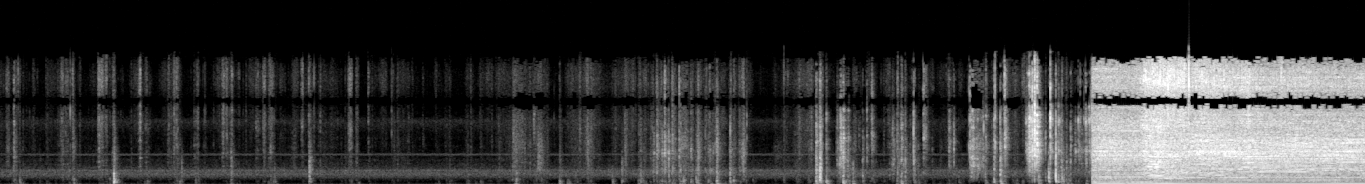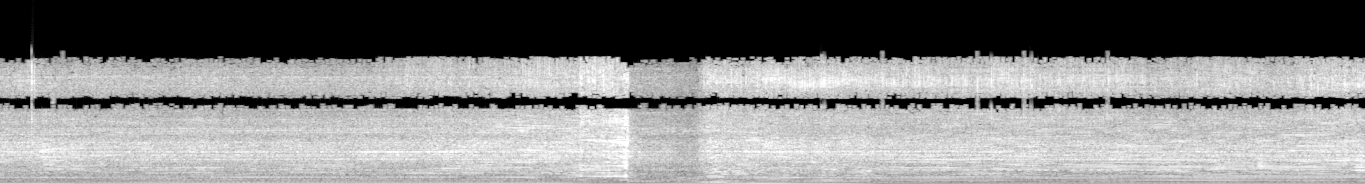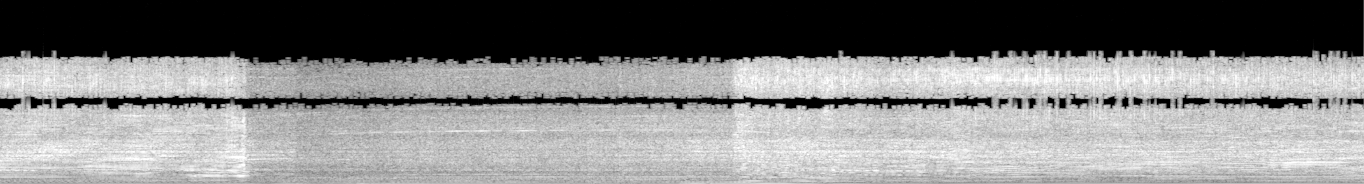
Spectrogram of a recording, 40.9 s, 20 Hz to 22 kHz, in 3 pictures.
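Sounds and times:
thickness planer cutting wood: 10.9 - 40.9.

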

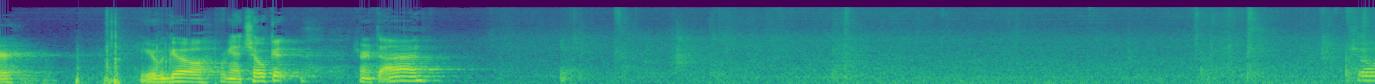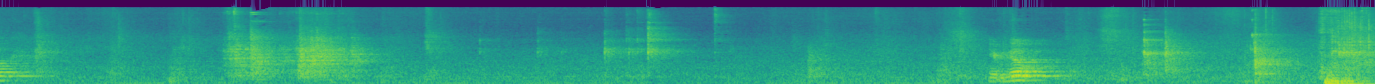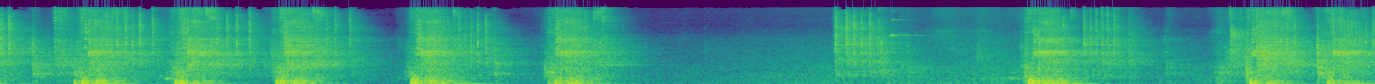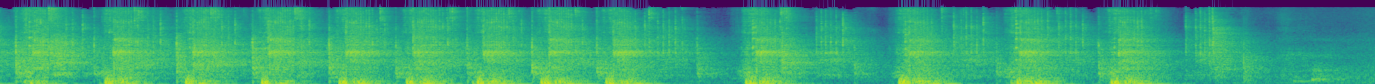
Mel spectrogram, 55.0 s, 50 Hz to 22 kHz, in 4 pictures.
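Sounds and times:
motorcycle engine cranking: 26.2 - 33.8, 35.8 - 36.7, 37.7 - 53.7.

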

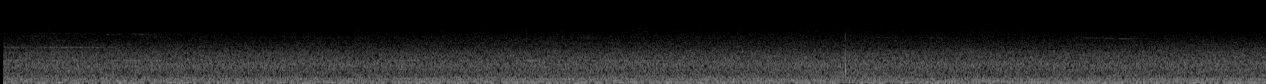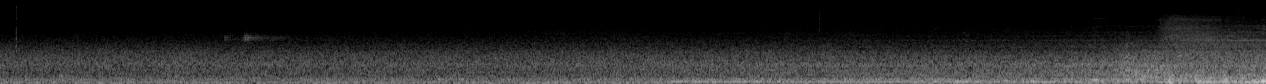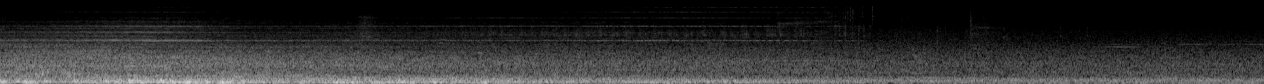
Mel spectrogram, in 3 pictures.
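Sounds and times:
electric tram passing: 17.4 - 37.9
rumble of tram wheels: 20.6 - 37.9
high-pitched whines: 26.0 - 34.2.

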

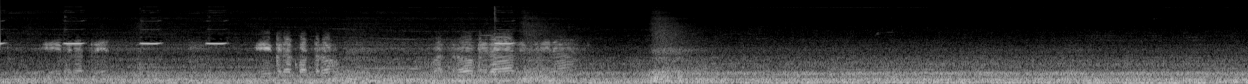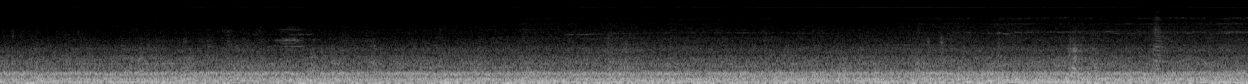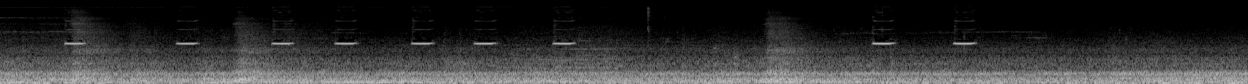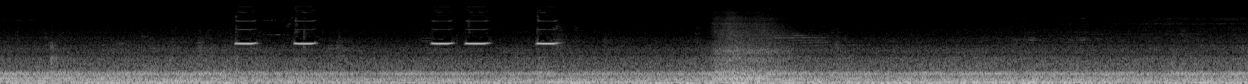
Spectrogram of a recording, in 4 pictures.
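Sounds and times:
short high-pitched beeps: 0.0 - 2.3, 27.7 - 30.8, 33.7 - 34.8, 39.8 - 40.6, 41.8 - 43.1
tower crane humming: 0.0 - 6.3
road traffic: 0.0 - 49.9.

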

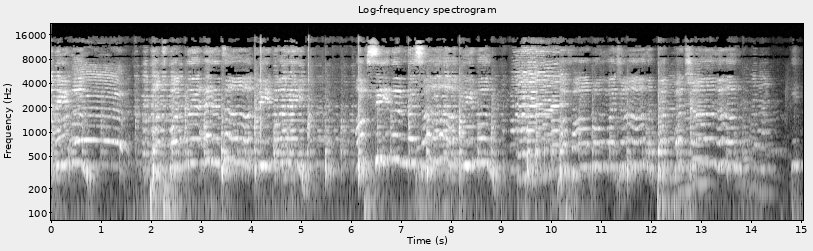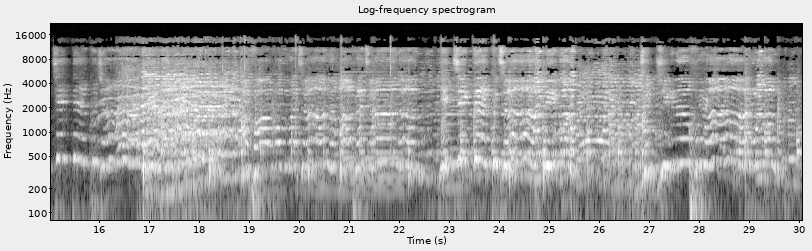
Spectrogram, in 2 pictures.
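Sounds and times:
accordion: 0.0 - 0.8, 1.5 - 15.0, 16.2 - 30.0
woman singing: 0.0 - 1.0, 1.8 - 5.4, 6.0 - 9.1, 10.1 - 14.1, 14.8 - 25.9, 26.8 - 29.8
hand drum percussion: 0.0 - 14.0, 16.7 - 30.0.

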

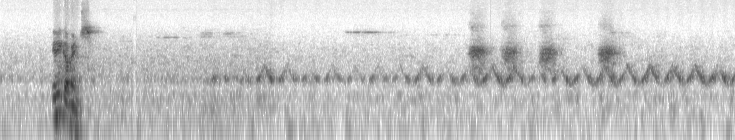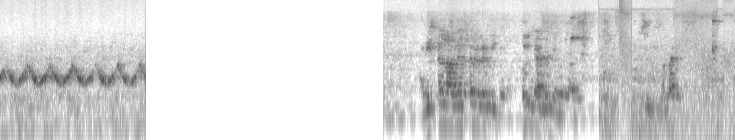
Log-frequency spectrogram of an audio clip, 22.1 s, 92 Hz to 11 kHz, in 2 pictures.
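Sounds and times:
emergency vehicle siren wailing: 2.0 - 13.2.

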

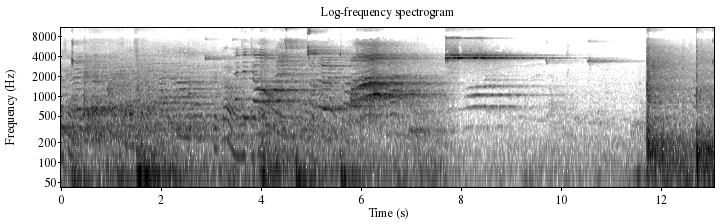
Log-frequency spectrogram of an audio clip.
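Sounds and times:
volleyball struck with smack: 11.7 - 13.0.

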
